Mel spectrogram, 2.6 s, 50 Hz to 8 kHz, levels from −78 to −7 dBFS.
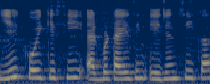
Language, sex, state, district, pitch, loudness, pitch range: Hindi, female, Uttar Pradesh, Ghazipur, 265 Hz, -38 LUFS, 240-280 Hz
